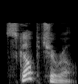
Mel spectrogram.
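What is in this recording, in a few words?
"sculptural", English, British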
